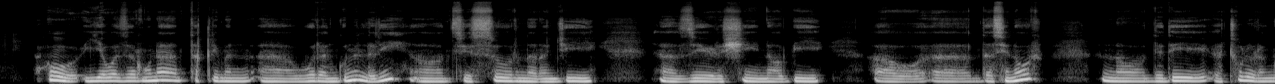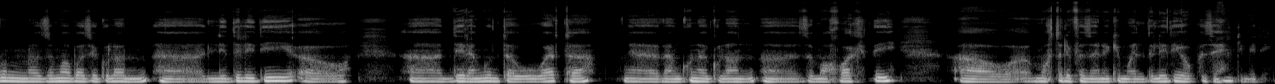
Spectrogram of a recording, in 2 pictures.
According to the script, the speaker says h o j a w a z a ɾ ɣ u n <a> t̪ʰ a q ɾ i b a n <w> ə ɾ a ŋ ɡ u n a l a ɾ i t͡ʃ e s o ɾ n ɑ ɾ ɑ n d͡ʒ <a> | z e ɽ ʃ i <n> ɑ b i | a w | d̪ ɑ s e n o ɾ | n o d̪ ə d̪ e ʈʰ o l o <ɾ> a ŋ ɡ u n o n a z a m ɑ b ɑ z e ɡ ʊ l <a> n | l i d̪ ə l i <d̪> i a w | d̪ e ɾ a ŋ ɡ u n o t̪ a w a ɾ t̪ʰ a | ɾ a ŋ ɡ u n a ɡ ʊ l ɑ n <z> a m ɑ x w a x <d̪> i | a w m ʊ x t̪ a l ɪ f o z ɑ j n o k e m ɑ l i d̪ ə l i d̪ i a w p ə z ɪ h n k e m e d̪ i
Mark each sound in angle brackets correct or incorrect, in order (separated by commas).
correct, correct, incorrect, correct, correct, incorrect, correct, correct, correct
